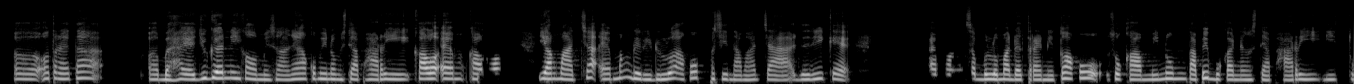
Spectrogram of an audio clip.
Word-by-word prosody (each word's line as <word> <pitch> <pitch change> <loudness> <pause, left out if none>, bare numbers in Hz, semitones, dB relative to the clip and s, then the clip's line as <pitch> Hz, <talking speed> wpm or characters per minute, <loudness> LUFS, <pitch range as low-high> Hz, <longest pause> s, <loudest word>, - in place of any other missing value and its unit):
eee, 245 -1 -2
oh 270 - 0
ternyata, 255 +1 -1 0.7
eee, 230 -1 -1
bahaya 230 +2 +2
juga 290 +1 +5
nih 285 -1 +1
kalau 245 -3 +1
misalnya 220 +1 -2
aku 260 +1 -3
minum 245 -2 +1
setiap 230 -2 -2
hari. 230 +2 +1 0.3
Kalau 260 0 +8
em 260 -1 +3
kalau 245 0 -1 0.5
yang 255 -1 +6
matcha 230 +6 0
emang 260 +5 -2
dari 245 -3 +3
dulu 230 +2 +3
aku 250 +4 -3 0.2
pecinta 240 -4 -3
matcha, 225 +1 -4 0.3
jadi 230 +2 +2
kayak 230 -4 -1 0.8
emang 235 -1 -7
sebelum 235 -1 +3
ada 225 -1 +2
tren 220 -1 -1
itu 215 - -3
aku 290 +3 0 0.3
suka 230 -2 +1 0.2
minum 255 +4 +2
tapi 235 +5 +2
bukan 225 -2 -1
yang 215 - -1
setiap 210 -2 -6
hari 215 +3 -1 0.2
gitu. 225 0 -6
235 Hz, 175 wpm, -24 LUFS, 225-255 Hz, 0.8 s, Kalau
